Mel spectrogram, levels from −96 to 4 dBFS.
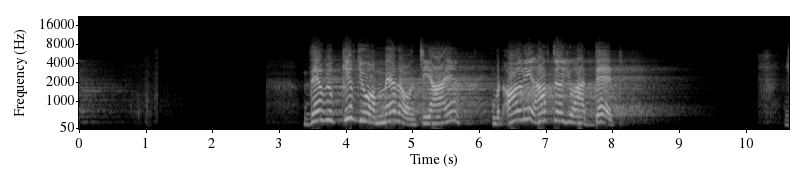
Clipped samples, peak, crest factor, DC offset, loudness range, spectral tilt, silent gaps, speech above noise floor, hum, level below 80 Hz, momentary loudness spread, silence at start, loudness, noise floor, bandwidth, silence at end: under 0.1%; -20 dBFS; 14 dB; under 0.1%; 8 LU; -2 dB/octave; none; over 60 dB; none; -86 dBFS; 13 LU; 3.35 s; -29 LUFS; under -90 dBFS; 10 kHz; 0 s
